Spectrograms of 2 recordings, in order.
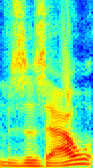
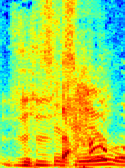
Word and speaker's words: Zissou: Yeah, if you don't want to be spoiled for The Life Aquatic with Steve Zissou, is that how you pronounce it? Zissou, whatever.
